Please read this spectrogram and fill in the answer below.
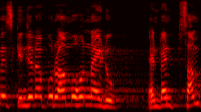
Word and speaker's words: Kinjarapu: And my name is Kinjarapu Rammohan Naidu.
